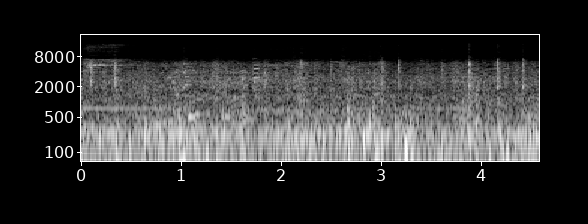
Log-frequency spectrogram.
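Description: Passenger train coaches running at low speed: a steady rumble of wheels on rail, with scattered sharp clacks as the wheels cross rail joints, heard from the open doorway of a coach.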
